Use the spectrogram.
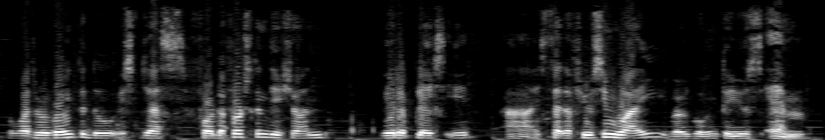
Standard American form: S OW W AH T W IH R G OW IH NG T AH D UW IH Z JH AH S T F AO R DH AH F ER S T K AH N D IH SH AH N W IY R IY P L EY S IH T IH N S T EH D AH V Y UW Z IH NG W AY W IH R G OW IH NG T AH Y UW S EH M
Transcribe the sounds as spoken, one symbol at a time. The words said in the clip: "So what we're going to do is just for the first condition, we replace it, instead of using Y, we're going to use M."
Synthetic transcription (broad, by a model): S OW W AH T W IH R G OW IH NG T AH D UW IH S JH AH S T F AO R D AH F ER S T K AH N D IH SH AH N W IY R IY P L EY S IH T IH N S T EH D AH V Y UW S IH NG W AY W IH R G OW IH NG T AH Y UW S EH M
